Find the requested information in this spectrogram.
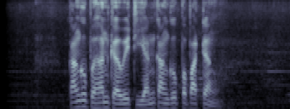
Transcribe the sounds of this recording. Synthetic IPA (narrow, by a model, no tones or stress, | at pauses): kaŋɡob̥a̤ɦanɡ̥a̤wed̪̥iankaŋɡopəpaɖ̥a̤ŋ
